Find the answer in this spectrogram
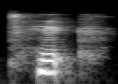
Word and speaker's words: TYK: a jack one and here Jack is spelled j a k and a tick to tyk uh inhibitor so those two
